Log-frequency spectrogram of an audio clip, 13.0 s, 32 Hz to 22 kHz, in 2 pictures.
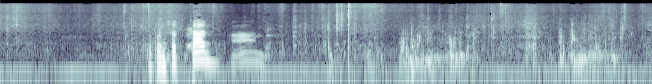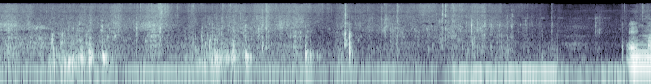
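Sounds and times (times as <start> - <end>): splashes and drips in stream water: 3.4 - 11.7.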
